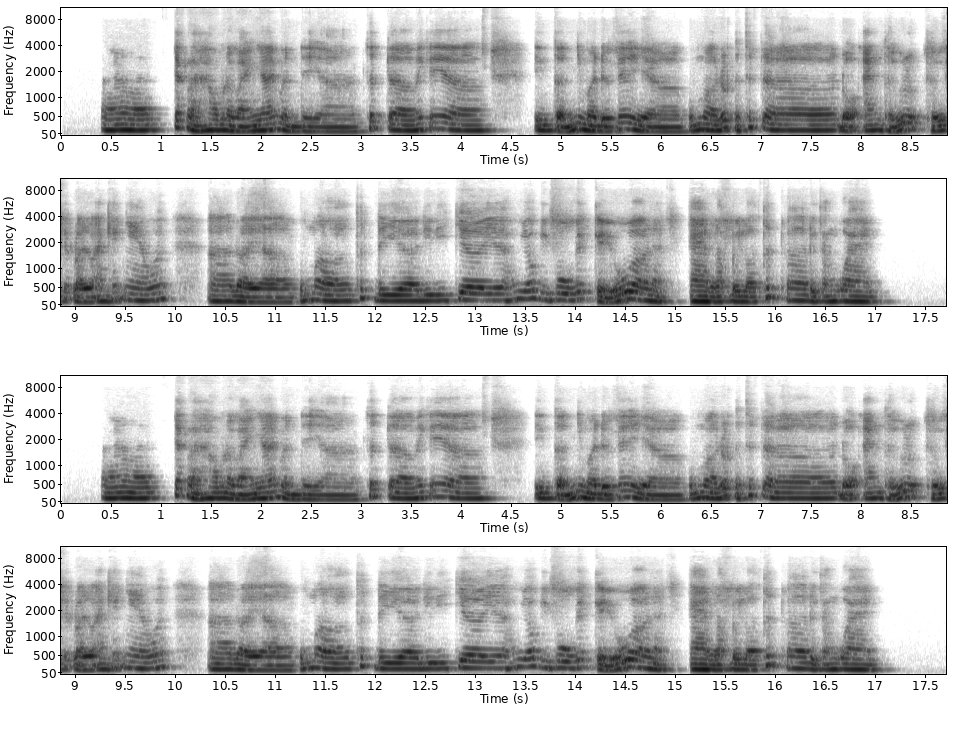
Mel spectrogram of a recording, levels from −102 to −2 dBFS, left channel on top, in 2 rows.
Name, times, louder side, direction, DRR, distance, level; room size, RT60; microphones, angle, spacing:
voice 1, 0.4-17.0, left 1 dB, 25° left, 0.6 m, -21 dB
5.9 x 2.3 x 2.6 m
head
